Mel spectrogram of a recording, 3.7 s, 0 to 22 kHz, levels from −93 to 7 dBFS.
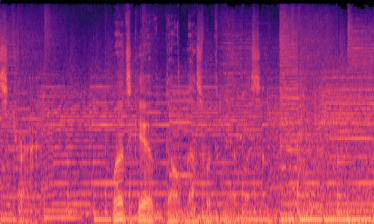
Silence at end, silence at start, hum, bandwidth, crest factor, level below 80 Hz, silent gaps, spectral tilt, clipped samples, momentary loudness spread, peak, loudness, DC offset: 0 s; 0 s; none; 19.5 kHz; 16 dB; -24 dBFS; none; -4.5 dB/octave; under 0.1%; 6 LU; 0 dBFS; -16 LUFS; under 0.1%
